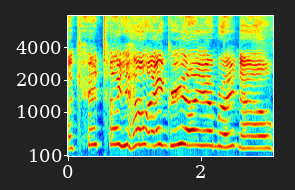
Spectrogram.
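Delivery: high-pitched, drawn-out, slow, menacing brute voice. A character just called a big weird guy answers back: big weird guy voice. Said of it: "We heard you were some big weird guy. / Yeah, I'm fucking [name]".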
